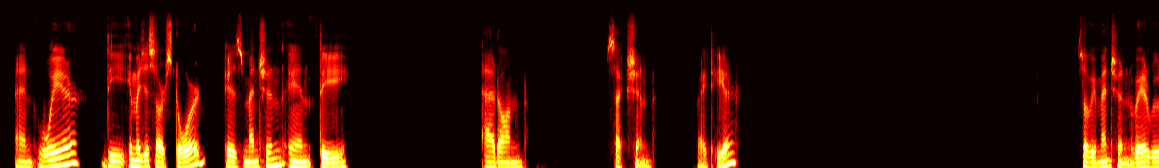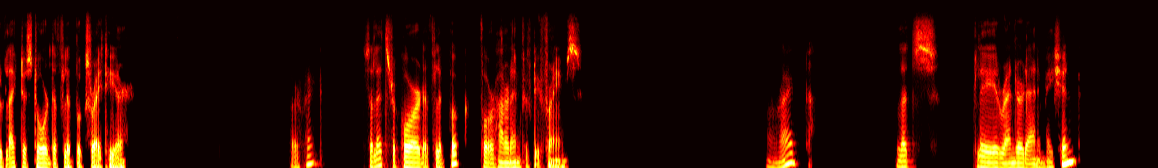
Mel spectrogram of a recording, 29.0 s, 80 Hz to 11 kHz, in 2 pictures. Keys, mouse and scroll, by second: 2.7-4.0 drag, 20.9 click, 26.8 click.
